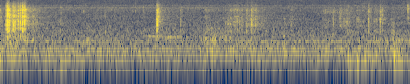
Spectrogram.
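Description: Fingers picking and peeling the sticker seal off the neck of a glass bottle of Alfonso Light brandy. It makes a faint scratching with a short click at the start.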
